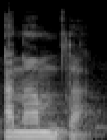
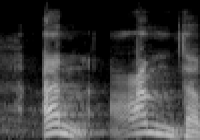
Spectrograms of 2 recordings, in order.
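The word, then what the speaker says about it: أنعمت: জবর না, সিরাতাল্লাযীনা আনআমতা, এখানে অনেকেই ভুল করে বলে আনামতা, আনামতা, আনআমতা বলতে হবে, আলাইহিম, আইনের উচ্চারণ করতে হবে, অনেকেই ভুল বলে আলাইহিম।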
